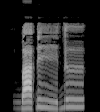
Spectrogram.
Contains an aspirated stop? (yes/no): no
